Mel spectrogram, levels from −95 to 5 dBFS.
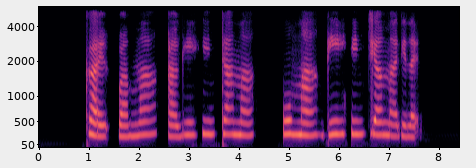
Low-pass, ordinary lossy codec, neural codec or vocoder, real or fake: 5.4 kHz; AAC, 48 kbps; codec, 16 kHz in and 24 kHz out, 0.9 kbps, LongCat-Audio-Codec, four codebook decoder; fake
